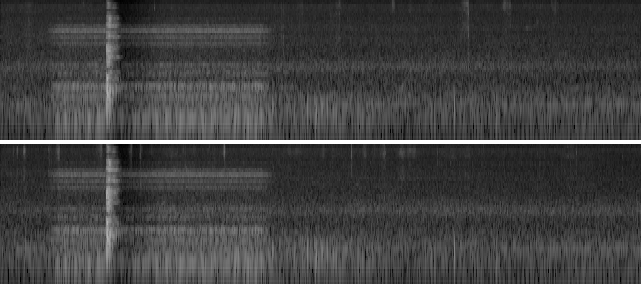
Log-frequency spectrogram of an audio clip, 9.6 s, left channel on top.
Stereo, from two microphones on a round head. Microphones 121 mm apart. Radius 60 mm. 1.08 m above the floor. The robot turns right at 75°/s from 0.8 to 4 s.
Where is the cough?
20° right (ahead or behind), 0.7 m; by 1.8 s 15° right (ahead or behind), 0.7 m.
